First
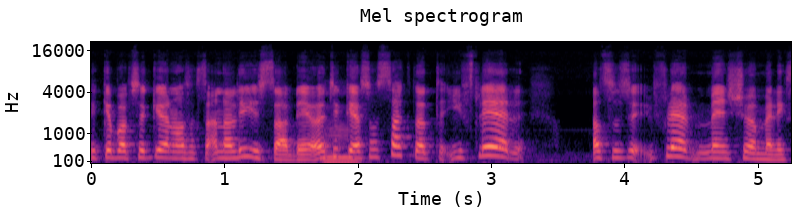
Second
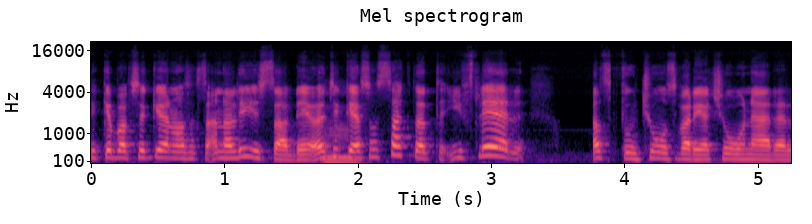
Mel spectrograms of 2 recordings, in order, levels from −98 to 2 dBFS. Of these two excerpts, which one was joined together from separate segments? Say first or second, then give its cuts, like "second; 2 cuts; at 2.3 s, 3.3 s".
second; 1 cut; at 3.9 s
